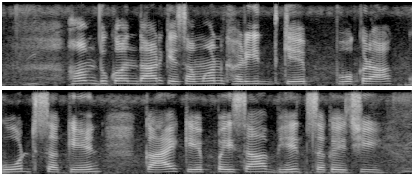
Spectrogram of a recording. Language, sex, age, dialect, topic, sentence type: Maithili, female, 18-24, Eastern / Thethi, banking, question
